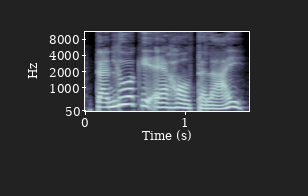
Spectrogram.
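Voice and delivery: ordinary delivery

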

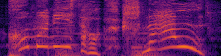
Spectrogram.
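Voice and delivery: very high, hurried summons; pressing, high-pitched girl's cry; urgent call. A narrator's reading. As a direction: call your friend over urgently. Urgently calling friend to van.

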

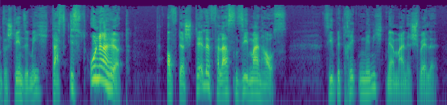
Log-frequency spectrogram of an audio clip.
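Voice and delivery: high, loud outraged shouting; landlady throwing the guests out; furious tirade. A narrator's reading. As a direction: threaten them with police, full rage.

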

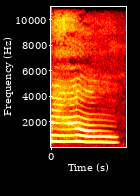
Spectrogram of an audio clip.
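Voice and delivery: high mock meow; a high little meow like a cat. Girl playing the Cheshire cat in Alice, a high meow.

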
